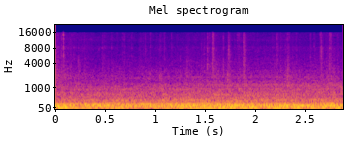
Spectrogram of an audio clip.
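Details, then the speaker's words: VW Touareg V10 5L biturbo driving under load after repair of the turbo intake air-pressure-loss fault (P2279/P0299, limp mode): deep, steady rumble pulling evenly with no surging or stumble; full power restored, normal running. "de souci toute la puissance est revenue"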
